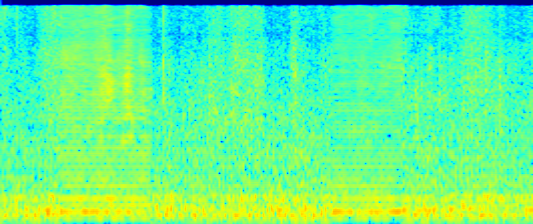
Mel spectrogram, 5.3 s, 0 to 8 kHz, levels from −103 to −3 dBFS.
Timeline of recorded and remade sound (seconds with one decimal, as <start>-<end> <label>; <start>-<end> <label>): 0.0-0.6 recorded; 0.6-1.5 remade; 1.5-3.3 recorded; 3.3-4.0 remade; 4.0-5.3 recorded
